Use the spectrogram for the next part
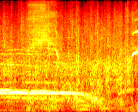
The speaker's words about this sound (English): And thank you to our wonderful audience here at Peter Coles. Give us a cheer.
